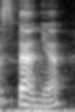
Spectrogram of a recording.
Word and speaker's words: Spagna: You don't pronounce the G. No. It's like Jesus. Bologna. Oh, Jesus. Piazza di Spagna, but slips out at the Palazzo Sanfredo.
